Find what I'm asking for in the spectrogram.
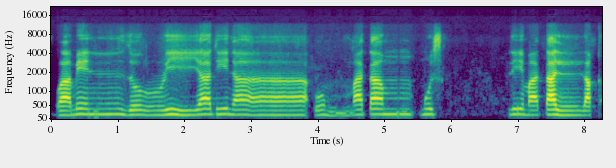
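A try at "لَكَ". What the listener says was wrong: Lak, jangan lak. Lak dia jadi qalqala. Muslimatan lak. Jaga sin.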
